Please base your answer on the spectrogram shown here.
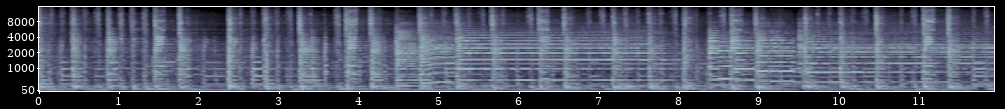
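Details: Plucked guitar and string music plays throughout with a lively rhythm; no meowing or other animal sounds are heard.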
